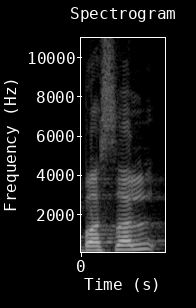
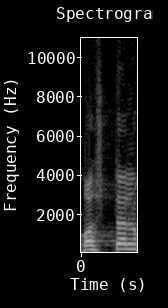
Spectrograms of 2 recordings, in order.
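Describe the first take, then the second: First: The word is said without a t sound. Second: The word is said with a t sound. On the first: The speaker calls it right. "टी silent है" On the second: The speaker calls it wrong. "इसको बस्टल मत बोलना भाई"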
